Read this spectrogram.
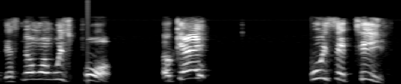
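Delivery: usual speaking voice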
